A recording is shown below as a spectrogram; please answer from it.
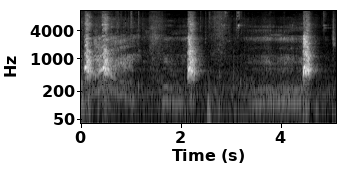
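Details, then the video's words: Male whippet at play in an impromptu game, letting out a quick double bark, then two more single sharp barks about two seconds apart, with quiet pauses and faint low background hum between them. "Whippets Have a funny way of playing"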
